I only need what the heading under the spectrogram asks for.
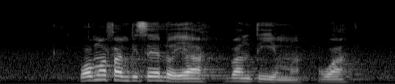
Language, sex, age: Tsonga, male, 21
